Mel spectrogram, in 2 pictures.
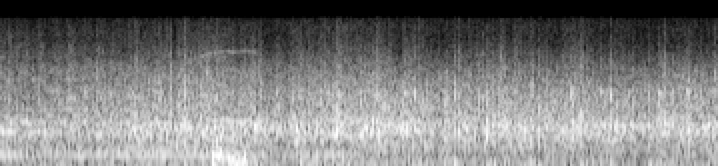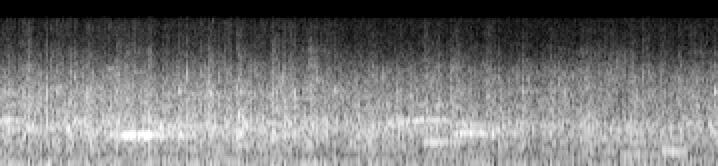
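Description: Audience applauding steadily at the end of a song, easing off slightly near the end.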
